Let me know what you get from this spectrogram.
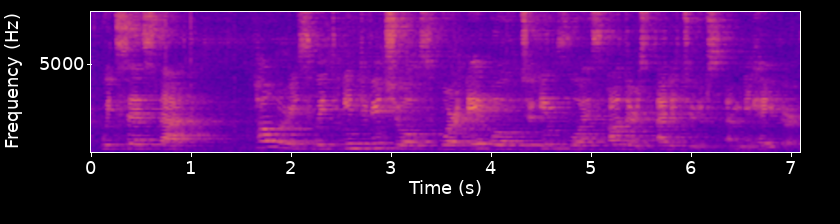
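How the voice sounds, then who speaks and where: A woman from Finland with a Finnish accent, presenting an academic paper at a conference in a measured, explanatory way with rhetorical questions. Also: on the high side. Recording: echoey distant hall recording with noise.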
